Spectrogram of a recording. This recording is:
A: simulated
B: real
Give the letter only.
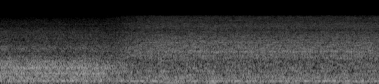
B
